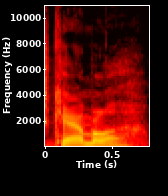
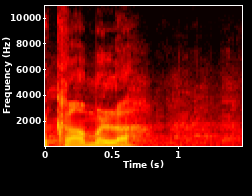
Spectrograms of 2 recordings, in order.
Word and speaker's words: Kamala: It's Cam, right? Cam as opposed to Com.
